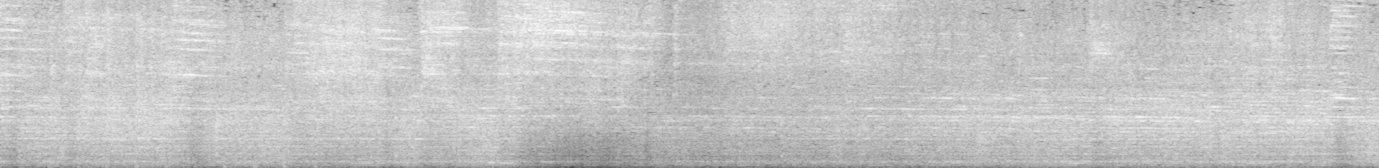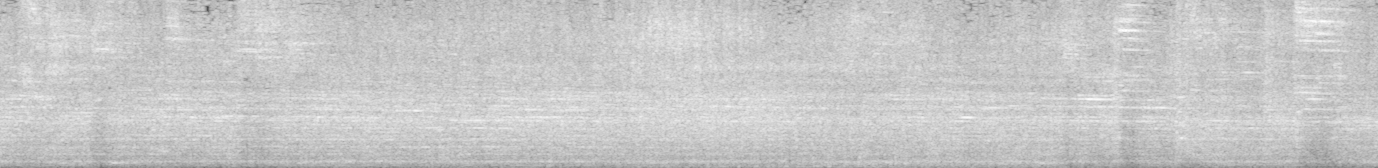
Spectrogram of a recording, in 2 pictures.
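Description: Freight train of tank cars rolling past, steel wheels on rail: a steady rushing noise with a high hiss. It dips briefly about four seconds in.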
